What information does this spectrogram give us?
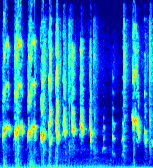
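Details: Long-tailed shrike singing steadily for bird tutoring: bursts of loud scratchy, high chattering notes in uneven groups, interspersed with brief thin whistles, over a faint low hum.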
